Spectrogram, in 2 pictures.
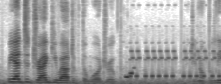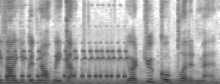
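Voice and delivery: amateur, hammed-up Russian accent. Russian guy accusing the prisoner, mock Russian accent. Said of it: "if my accent is offensive".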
